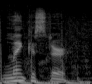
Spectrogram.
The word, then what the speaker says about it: Lancaster: It's pronounced Lancaster.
